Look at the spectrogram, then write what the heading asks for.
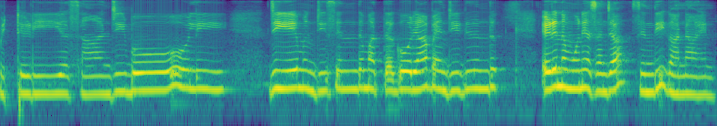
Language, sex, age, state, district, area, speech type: Sindhi, female, 30-45, Maharashtra, Thane, urban, spontaneous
